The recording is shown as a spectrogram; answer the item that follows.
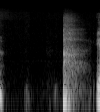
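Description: A man's sigh into a close-up microphone: a breathy exhale starting a little over a second in and fading away within about half a second, after a silent gap.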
